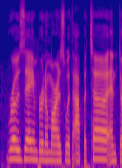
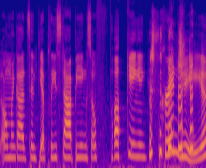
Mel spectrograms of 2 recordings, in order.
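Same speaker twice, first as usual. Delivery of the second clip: mock giggling while talking, higher pitch; 4 semitones higher than usual. Retelling a reaction to a nomination, imitating someone giggling. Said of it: "she's kind of giggling, like".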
